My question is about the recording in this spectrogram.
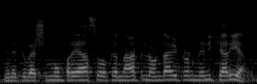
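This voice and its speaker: A preacher voicing the gentle Lord, soft and tender. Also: male voice, sits high, flat delivery, very fast, over music, close to an everyday voice. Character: gentle loving Lord speaking to a soul in heaven.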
